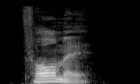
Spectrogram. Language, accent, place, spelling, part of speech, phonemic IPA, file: German, Germany, Berlin, Formel, noun, /ˈfɔʁml̩/, De-Formel.ogg
- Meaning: formula (in mathematics or chemistry)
